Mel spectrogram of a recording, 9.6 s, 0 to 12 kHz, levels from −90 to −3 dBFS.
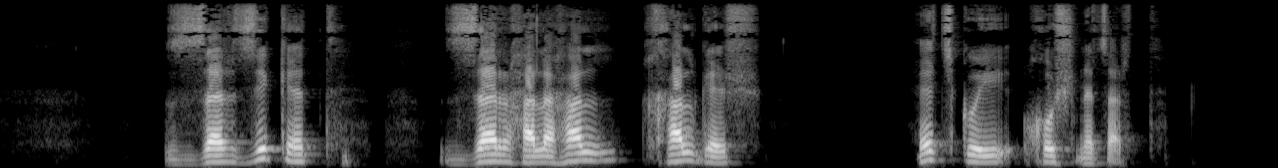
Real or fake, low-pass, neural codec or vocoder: real; 10.8 kHz; none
